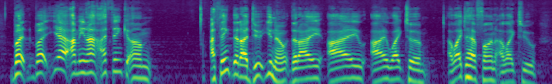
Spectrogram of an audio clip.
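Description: With a normal speaking voice, a man uses lively intonation at a fairly high pitch. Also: moderate pace. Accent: American. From US South, Georgia. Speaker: banjo player. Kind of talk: casual chat. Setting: stage with audience.

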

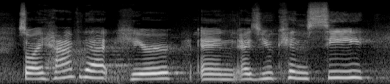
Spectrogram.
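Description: A woman's high-pitched voice, with fairly even intonation, is heard against noticeable background noise. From Kitigan Zibi reserve, Outaouais, Quebec. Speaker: artist, graduate student. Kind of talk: interview.

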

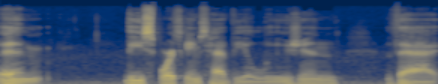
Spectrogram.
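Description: Male speech, fairly slow in tempo. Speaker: sports content creator. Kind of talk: casual interview chat. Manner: even-keeled, monotone, rarely raises voice; laid-back.

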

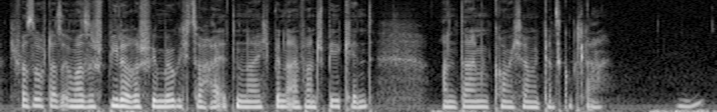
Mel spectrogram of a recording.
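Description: A woman speaks in a fairly low, dark and mellow voice with flat, monotone intonation, talking at a fairly quick pace with big swings in loudness and long, frequent pauses. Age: 50s. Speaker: singer-songwriter. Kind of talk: interview.

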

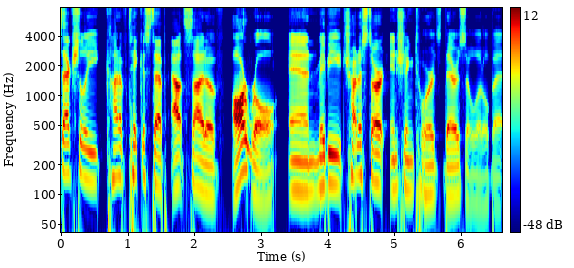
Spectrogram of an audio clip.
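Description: On a very clean recording with a silent background, a man speaks at a fairly slow pace with very wide pitch swings and hardly any pauses. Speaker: podcast co-host. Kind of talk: casual chat. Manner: loud.

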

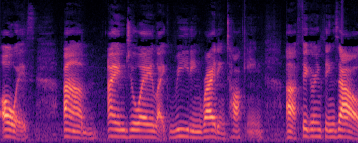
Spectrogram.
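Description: In a slight Jamaican accent, a woman talks with a fairly low pitch and fairly even intonation. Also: fairly slow pace. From Jamaica (Mandeville). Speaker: family law attorney. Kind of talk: interview.

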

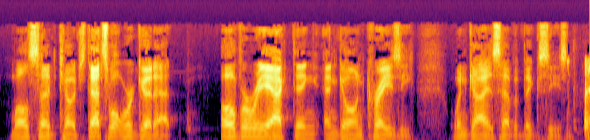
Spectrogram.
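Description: Against a quiet background, a man speaks in a normal speaking voice at a moderate pace and a fairly low pitch, with ordinary pitch variation. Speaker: sports radio host. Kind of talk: sports radio talk show. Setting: radio studio.

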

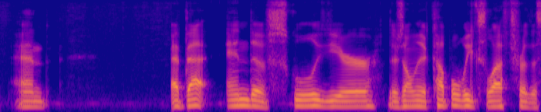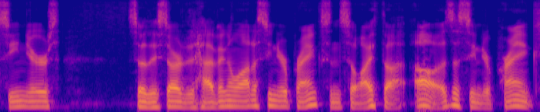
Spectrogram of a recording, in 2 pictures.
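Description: In an American accent, a man with an ordinary speaking voice talks at a moderate pace, his pitch fairly low and his intonation fairly even. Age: 30s. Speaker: shooting survivor. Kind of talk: testimony. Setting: remote call.

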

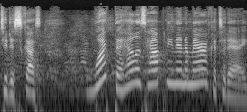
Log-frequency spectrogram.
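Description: A woman speaks at a moderate pace in an animated tone. Crowd noise fills the background. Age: 50s. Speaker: podcast host. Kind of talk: scripted show intro.

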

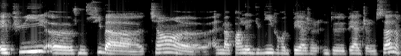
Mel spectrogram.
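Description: Over a quiet background, a woman at medium pitch speaks at a very slow pace with lively intonation. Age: 20s. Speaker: recent master's graduate, zero-waste Instagram creator. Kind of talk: casual interview. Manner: halting, many fillers.

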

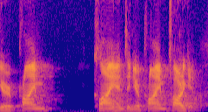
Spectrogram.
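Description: Audible room echo around a man's voice at a medium pitch. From Israel, Tel Aviv. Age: 40s. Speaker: architect. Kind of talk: interview.

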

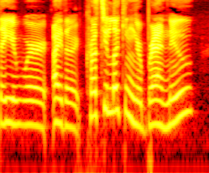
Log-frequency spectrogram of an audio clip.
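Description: A plain, everyday voice at a fairly slow pace, dry and close with no echo, on a very clean recording with a silent background. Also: woman. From Mexican-American. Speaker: podcast guest. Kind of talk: casual chat.

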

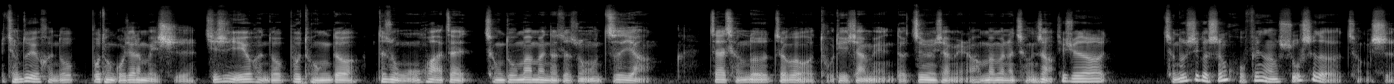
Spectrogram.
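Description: A man talks at a fairly low pitch with vocal fry. His intonation is lively and his pace fairly quick. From Chongqing (Wanzhou). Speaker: podcast host. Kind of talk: casual chat. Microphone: new microphone.

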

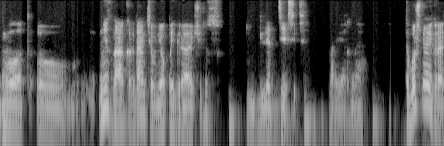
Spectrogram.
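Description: With lively intonation and long, frequent pauses, a man talks fairly slowly in a somewhat breathy, fairly low voice. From Russia, Ulyanovsk. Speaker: podcast host, IT community organizer. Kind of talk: casual chat. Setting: remote recording, virtual studio.

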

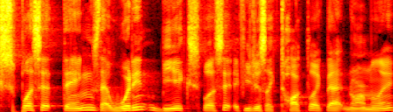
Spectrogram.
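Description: With a Chicago accent, a man speaks at a moderate pace using lively intonation. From Chicago, Illinois. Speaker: filmmaker and vlogger. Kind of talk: casual chat. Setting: studio.

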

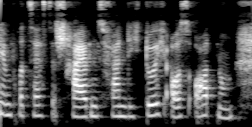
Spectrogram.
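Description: A woman's somewhat breathy, medium-pitched voice, monotone with flat intonation, at a moderate pace, on a very clean recording with a silent background. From northern Germany, Hamburg area. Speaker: calligraphy artist and entrepreneur. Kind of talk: casual interview conversation. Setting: living room.

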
